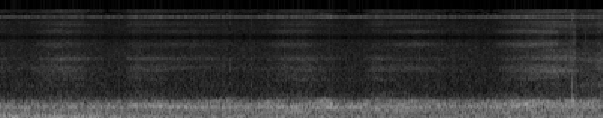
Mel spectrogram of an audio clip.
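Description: Quiet, steady low rumble of outdoor background noise, with no distinct events.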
